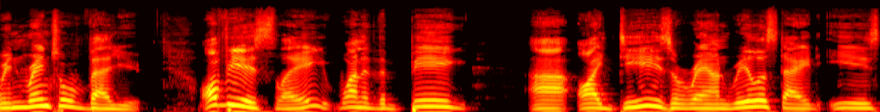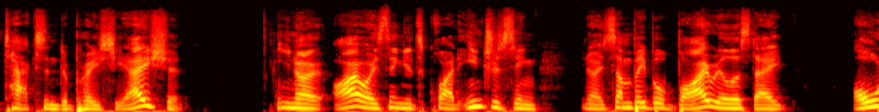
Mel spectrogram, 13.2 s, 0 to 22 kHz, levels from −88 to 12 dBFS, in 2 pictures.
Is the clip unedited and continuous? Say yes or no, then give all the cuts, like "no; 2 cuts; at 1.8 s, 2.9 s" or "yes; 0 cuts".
yes; 0 cuts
